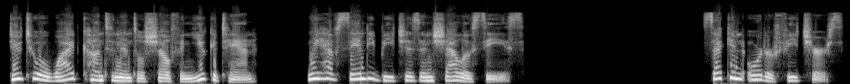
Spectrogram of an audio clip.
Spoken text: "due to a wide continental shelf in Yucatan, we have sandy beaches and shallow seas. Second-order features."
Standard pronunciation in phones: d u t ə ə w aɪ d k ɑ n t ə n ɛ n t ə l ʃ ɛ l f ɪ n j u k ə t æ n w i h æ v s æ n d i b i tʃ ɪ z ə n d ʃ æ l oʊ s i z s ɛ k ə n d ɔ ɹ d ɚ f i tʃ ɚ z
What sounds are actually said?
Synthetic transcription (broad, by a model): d u t ə ə w aɪ d k ɑ n t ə n ɛ n t l ʃ ɛ l f ɪ n j u k ə t æ n w i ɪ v s æ n d i b i tʃ ɪ z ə n ʃ æ l oʊ s i z s ɛ k ə n d ɔ ɹ d ɚ f i tʃ ɚ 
